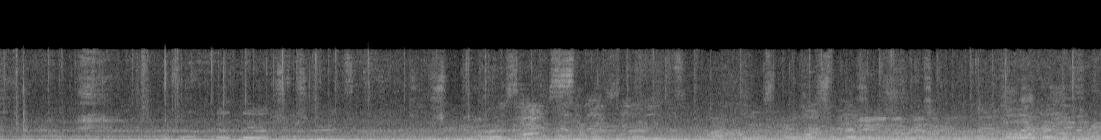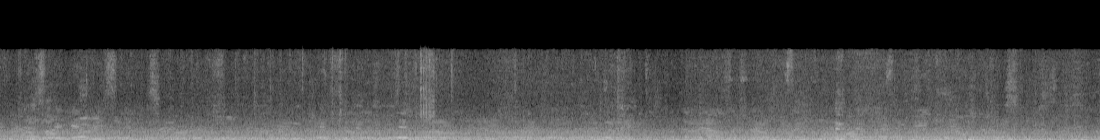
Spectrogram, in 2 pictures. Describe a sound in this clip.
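A train rumbles along its track.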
